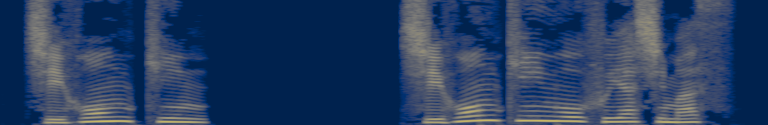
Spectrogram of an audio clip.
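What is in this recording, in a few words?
Japanese word, essential Japanese phrases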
